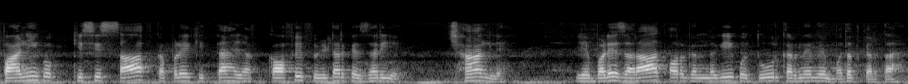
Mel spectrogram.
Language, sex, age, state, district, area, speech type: Urdu, male, 18-30, Bihar, Gaya, urban, spontaneous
